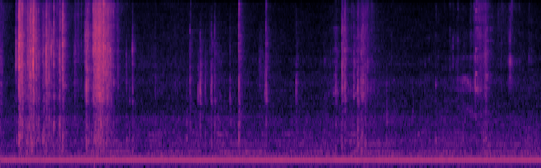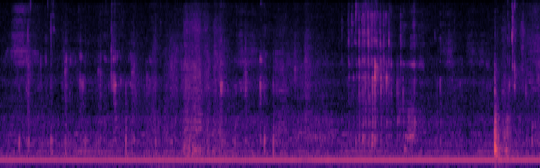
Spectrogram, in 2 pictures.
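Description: Close-miked crunching and chewing of a crispy fried hash brown: a burst of crackling in the first couple of seconds as it is handled and bitten, then scattered crisp crunches. A steady low hum runs underneath, and a single sharp knock comes near the end.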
